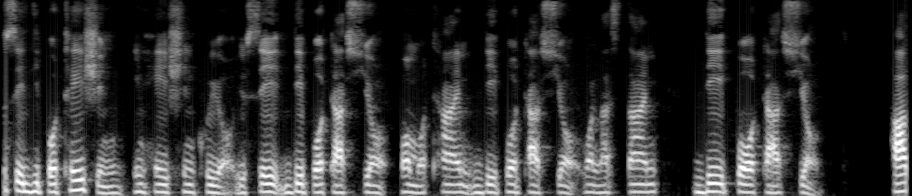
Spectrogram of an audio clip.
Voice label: Deportation in Haitian Creole – Depotasyon pronunciation by a native Haitian teacher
